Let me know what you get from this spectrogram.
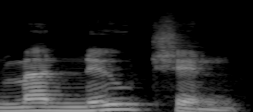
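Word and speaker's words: Mnuchin: that I'm in and you pronounce it man new chin okay if you say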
